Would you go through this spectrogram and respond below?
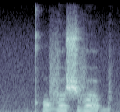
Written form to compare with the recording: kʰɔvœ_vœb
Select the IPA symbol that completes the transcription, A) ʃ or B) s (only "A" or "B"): A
